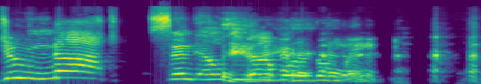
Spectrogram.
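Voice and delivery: put-on shrill, very high, stretched-out screaming. Retelling a man's reaction to a comment: retelling someone screaming. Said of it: "and he's screaming".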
